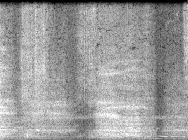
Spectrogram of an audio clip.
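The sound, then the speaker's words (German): Breathy, raspy coughing, a few rough bursts running into one another with wheezy breaths in between, with no talking, during an ordinary evening gathering in Tuscany, Italy, while wine is poured and beer is drunk. “Wein eingegossen, Bier getrunken und gehustet, wie ihr hört.”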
